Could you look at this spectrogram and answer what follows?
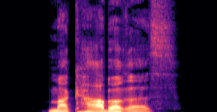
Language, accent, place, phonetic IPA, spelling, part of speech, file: German, Germany, Berlin, [maˈkaːbəʁəs], makaberes, adjective, De-makaberes.ogg
- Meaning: strong/mixed nominative/accusative neuter singular of makaber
